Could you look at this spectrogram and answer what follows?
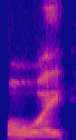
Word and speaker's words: Fahie: And I know my last name f ah i e being pronounced boy is confusing, but it comes that name actually comes from the British Virgin Islands.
